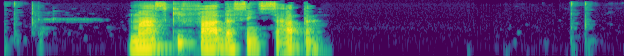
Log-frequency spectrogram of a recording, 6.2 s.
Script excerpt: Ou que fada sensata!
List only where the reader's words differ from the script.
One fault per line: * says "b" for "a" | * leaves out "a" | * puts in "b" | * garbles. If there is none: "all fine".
* says "Mas" for "Ou"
